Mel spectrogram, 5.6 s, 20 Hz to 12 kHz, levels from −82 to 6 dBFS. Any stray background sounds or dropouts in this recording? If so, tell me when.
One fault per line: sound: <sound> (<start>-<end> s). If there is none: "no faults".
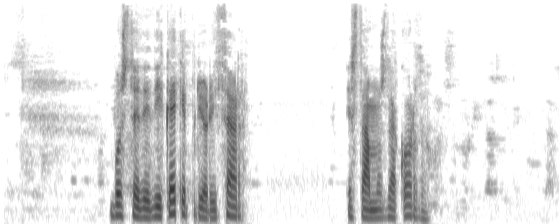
no faults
